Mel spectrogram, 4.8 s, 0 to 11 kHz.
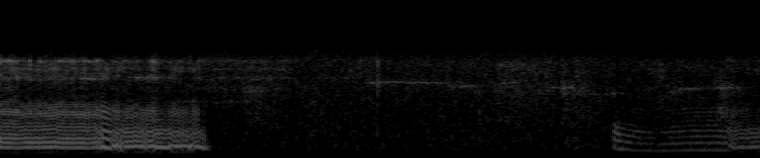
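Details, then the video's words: A domestic cat about 16 years old with a continuous cold. Snoring: a long, rasping, nasal breath, then a near-silent pause, then a second buzzy snore that starts to rise in pitch. "Snoring cat"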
